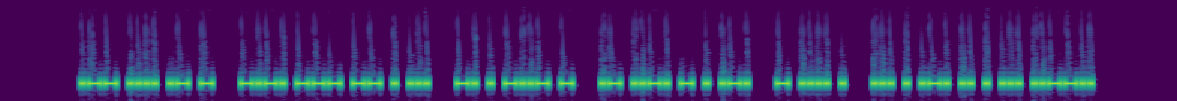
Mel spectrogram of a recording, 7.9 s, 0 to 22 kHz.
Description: Morse code, heard as a keyed tone, about 46 wpm, 700 Hz. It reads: WHAT COMES NEXT AFTER THE SERIES?
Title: Sentences from Top 1000 Words - Review Part 5 - 45wpm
